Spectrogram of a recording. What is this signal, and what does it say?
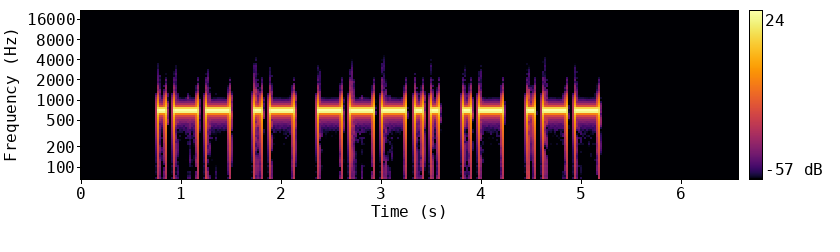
Morse code, heard as a keyed tone, about 16 wpm, 700 Hz. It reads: WA8AW
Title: USA Call Signs - 5 Characters - Repeated 2x - 15wpm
